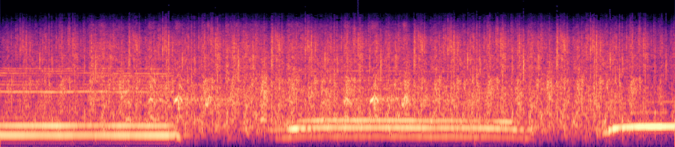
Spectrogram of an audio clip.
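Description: Dense, steady audience applause at a late-night show held in a home, after a guest tells a joke, accompanied by a few long, sustained tones that rise and hold, like drawn-out whoops or cheers over the clapping.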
